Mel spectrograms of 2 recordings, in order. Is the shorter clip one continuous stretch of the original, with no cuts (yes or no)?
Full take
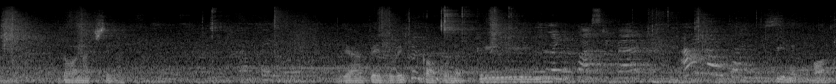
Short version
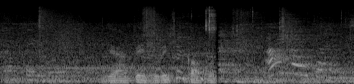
no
